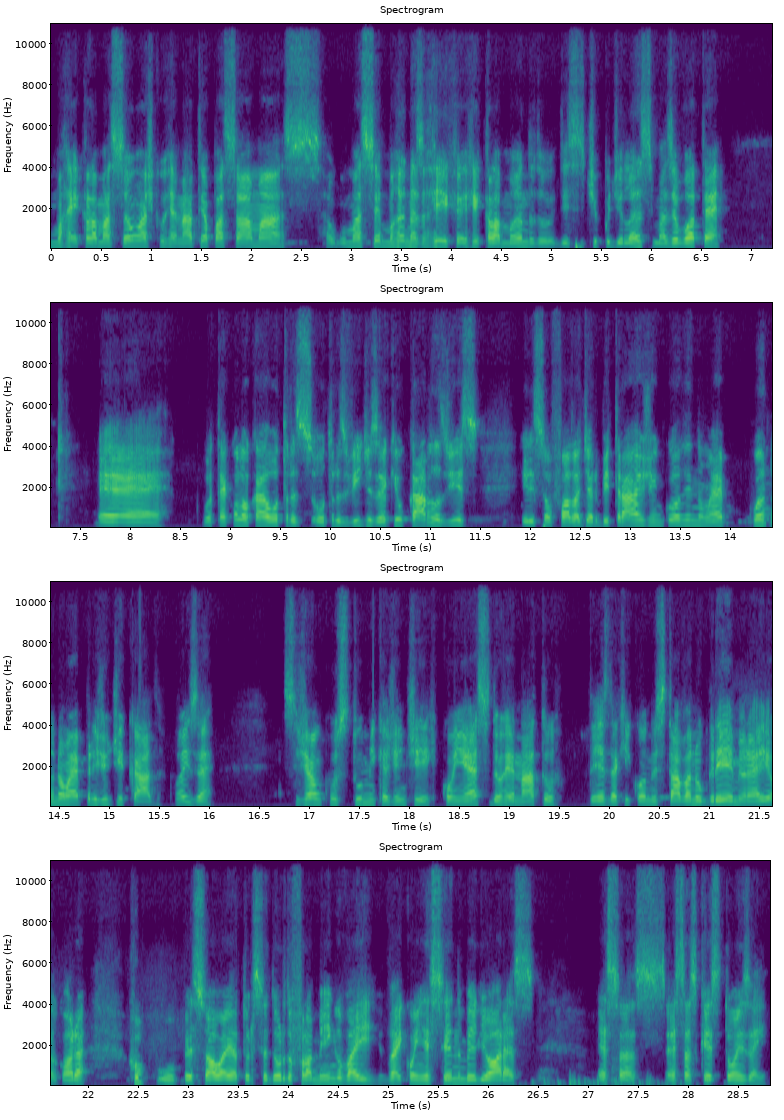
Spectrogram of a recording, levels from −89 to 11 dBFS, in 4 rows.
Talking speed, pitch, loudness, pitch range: 175 wpm, 180 Hz, -19 LUFS, 170-200 Hz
